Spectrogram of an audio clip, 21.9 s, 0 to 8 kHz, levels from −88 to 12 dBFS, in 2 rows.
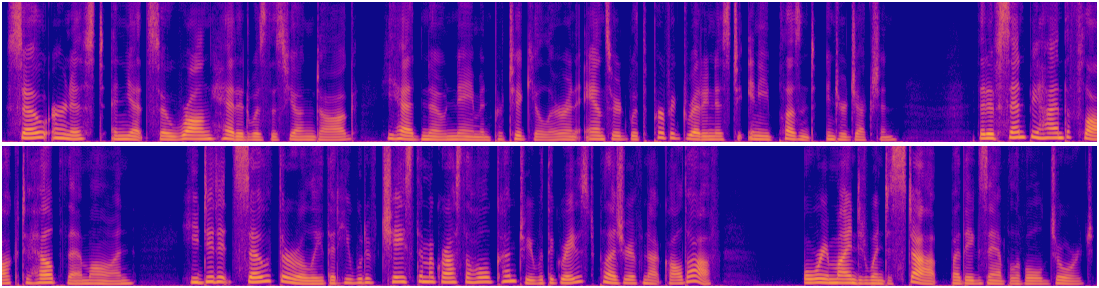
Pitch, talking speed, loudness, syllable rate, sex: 200 Hz, 190 wpm, -20 LUFS, 3.9 syllables/s, female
